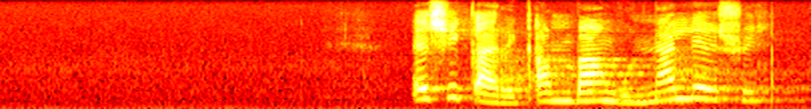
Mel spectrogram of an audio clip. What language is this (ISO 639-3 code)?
tso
